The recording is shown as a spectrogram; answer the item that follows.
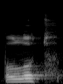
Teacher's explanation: Bulut formasında B, L cingiltili, T kardır. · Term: kar samiti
